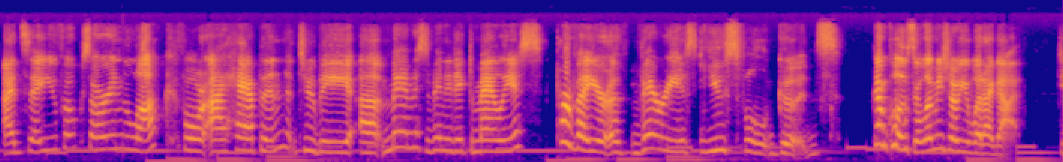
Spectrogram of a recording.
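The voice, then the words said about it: Put-on Southern US accent. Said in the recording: “the southern accent really surprised me ... I haven't tried that kind of accent before, so I hope it went okay”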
